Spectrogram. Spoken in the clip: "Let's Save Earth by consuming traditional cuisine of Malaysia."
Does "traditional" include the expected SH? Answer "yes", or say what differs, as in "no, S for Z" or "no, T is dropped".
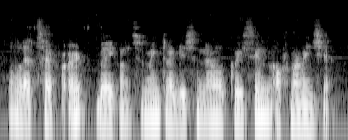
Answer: no, S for SH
